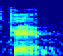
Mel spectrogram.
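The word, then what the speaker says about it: Thame: It's Tame. Tame. T-H. But pronounced Tame, Senator Tame.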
